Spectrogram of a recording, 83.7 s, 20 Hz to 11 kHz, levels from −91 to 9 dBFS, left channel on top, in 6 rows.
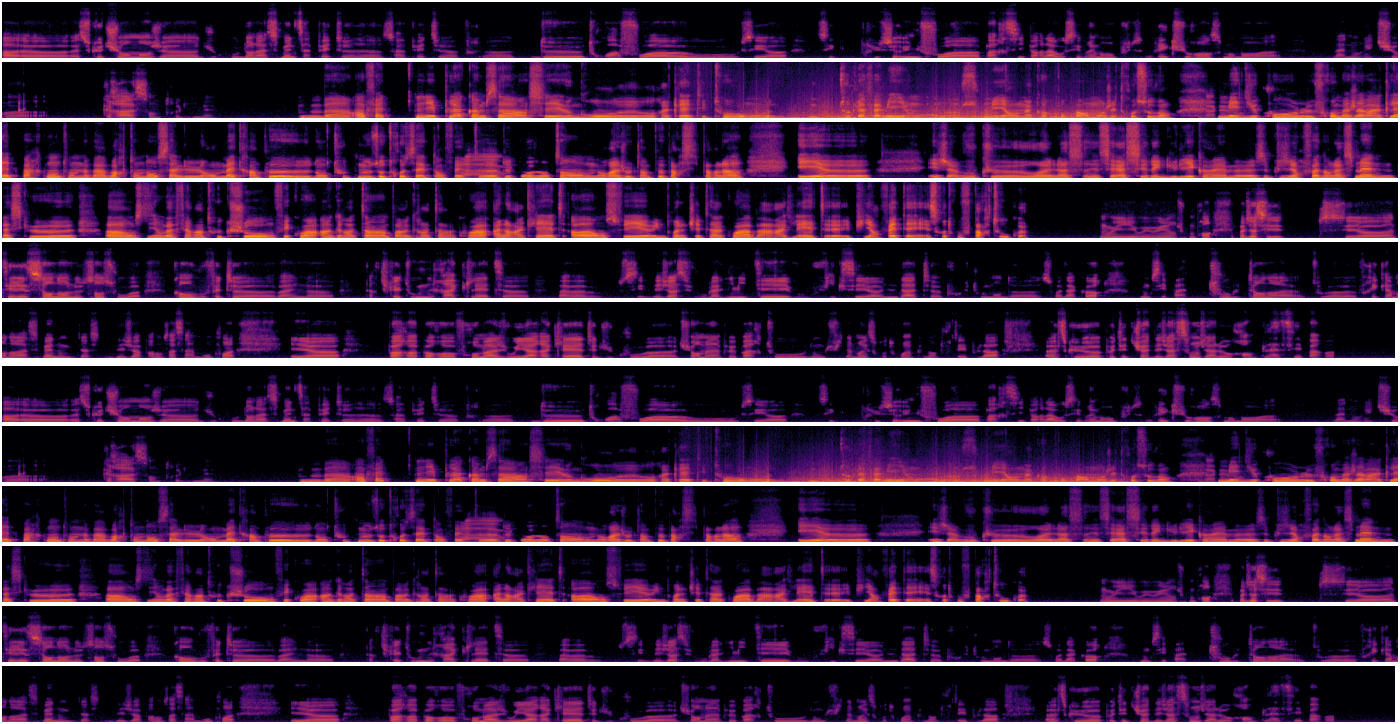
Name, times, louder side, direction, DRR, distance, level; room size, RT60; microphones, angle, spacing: voice 1, 0.0-8.3 8.6-12.8 13.3-14.3 15.0-16.1 25.9-26.4 32.5-33.1 52.8-54.7 55.0-59.2 59.5-61.1 61.4-73.3 73.7-83.1, left 3 dB, 35° left, 1.8 m, -41 dB
voice 2, 16.9-17.8 18.1-52.1, left 4 dB, 60° left, 0.7 m, -26 dB
sound 1, 21.0-25.3, left 1 dB, 20° left, 0.9 m, -27 dB
open air
head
